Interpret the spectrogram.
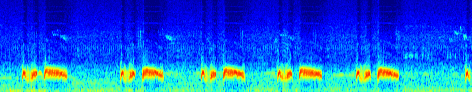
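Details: Spotted dove call used to lure wild spotted doves: a short cooing note followed by a longer steady coo, the pair repeated about every one and a half seconds, loud and clear over faint background hiss.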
